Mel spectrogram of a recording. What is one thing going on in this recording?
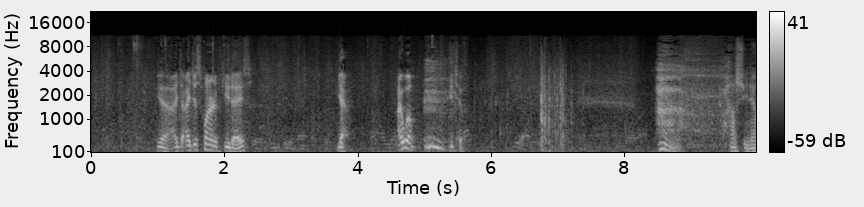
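A young man speaks on a phone nearby.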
